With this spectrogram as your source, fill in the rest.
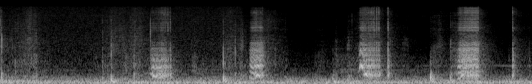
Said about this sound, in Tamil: இந்த சத்தங்களை எல்லாம் கிழிக்கிற மாதிரி கொஞ்ச நேரம் கழிச்சு அந்த லைப்ரரிக்குள்ள யாரோ நடக்கிற மாதிரியான சத்தம்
